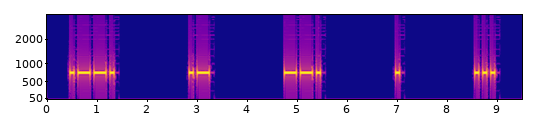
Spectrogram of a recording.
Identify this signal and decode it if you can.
Morse code, heard as a keyed tone, about 15 wpm, spaced as for 5 wpm, 750 Hz. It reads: PAGES
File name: Archive / 5 WPM files / PM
